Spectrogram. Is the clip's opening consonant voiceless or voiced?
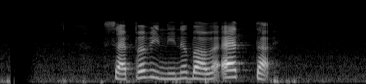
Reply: voiceless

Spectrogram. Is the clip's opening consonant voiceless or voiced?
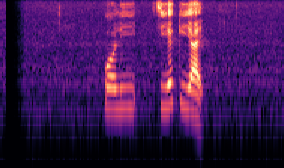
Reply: voiceless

